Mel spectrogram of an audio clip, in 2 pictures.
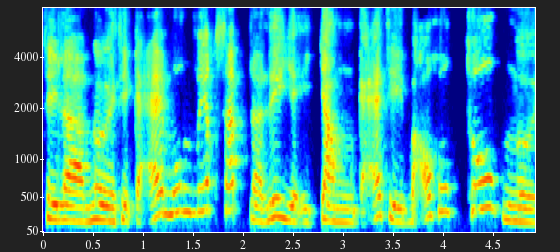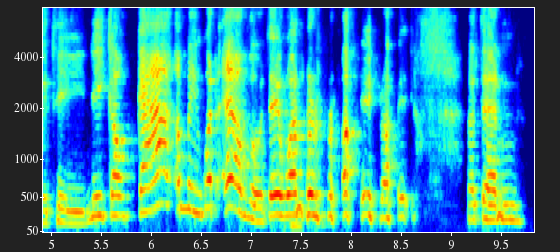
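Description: Older Southern Vietnamese woman, interview guest, slightly high voice, lively code-switching storyteller. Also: measured pace. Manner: animated, mixing Vietnamese and English. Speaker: guest writer.

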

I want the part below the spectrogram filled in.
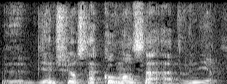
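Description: Halting, mellow-voiced French man musing. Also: fairly low pitch, very animated, slightly rough. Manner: halting, many repeated words and restarts. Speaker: amateur philosophy vlogger. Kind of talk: rambling spoken monologue.

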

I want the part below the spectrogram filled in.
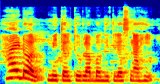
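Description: A woman's voice: medium pitch, animated, moderate pace, slight background noise, close to an everyday voice. A woman voicing a teasing young male boss. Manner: playful, pushy, chatty. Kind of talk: storybook narration.

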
